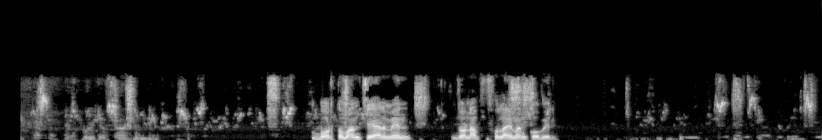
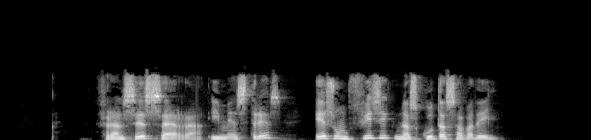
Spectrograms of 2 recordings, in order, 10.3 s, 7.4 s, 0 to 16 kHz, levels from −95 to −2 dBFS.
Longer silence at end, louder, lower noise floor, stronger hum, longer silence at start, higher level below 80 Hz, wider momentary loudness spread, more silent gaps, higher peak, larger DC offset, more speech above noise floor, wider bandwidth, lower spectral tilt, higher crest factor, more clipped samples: second, 0.1 s vs 1.2 s; about the same, -18 LUFS vs -17 LUFS; second, -77 dBFS vs under -90 dBFS; neither; second, 0.45 s vs 1.3 s; about the same, -62 dBFS vs -60 dBFS; first, 19 LU vs 10 LU; neither; about the same, -2 dBFS vs -2 dBFS; neither; second, 60 dB vs over 73 dB; about the same, 7.8 kHz vs 8 kHz; about the same, -3 dB/octave vs -3.5 dB/octave; about the same, 18 dB vs 18 dB; neither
